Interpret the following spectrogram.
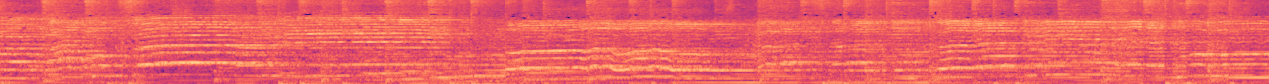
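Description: Live amplified music through PA loudspeakers: a singer over band backing with a steady beat.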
